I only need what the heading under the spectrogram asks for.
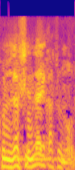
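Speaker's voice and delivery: ordinary delivery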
